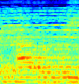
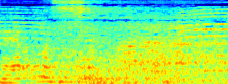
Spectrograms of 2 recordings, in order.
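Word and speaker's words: Hermès: Bacanya Army bukan Hermes. Army itu bahasa, loh kok bahasanya tulisannya Hermes banyak, ya itulah bahasa Perancis tuh bahasa yang munafik. Tulisan sama bacanya beda.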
